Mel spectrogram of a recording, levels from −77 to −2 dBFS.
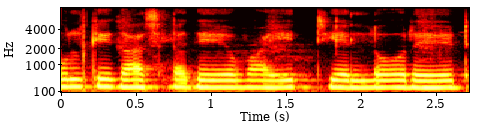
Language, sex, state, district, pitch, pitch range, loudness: Hindi, female, Chandigarh, Chandigarh, 200 Hz, 195-205 Hz, -12 LUFS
